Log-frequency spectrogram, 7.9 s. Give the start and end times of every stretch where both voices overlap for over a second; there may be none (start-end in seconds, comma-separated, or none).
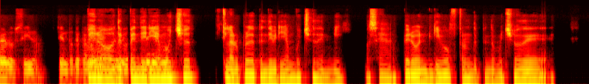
1.1-2.3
